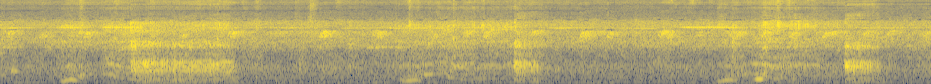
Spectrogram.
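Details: Drunk adult sleeping and snoring loudly: rough, rattling snores over several breaths in about nine seconds.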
